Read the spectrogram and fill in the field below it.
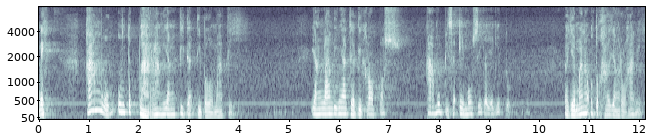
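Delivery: low, soft, measured reproof; voice of Holy Spirit. Retold or imitated. Holy Spirit rebuking the angry preacher, low quiet voice. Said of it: "tiba-tiba Roh Kudus ngomong".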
